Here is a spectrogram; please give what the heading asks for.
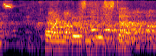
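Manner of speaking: loud, laughing through the sentence; laughing while talking. Real, not acted. Storyteller telling of the rhino's horn in a stump, laughing. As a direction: crack up as you tell it.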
